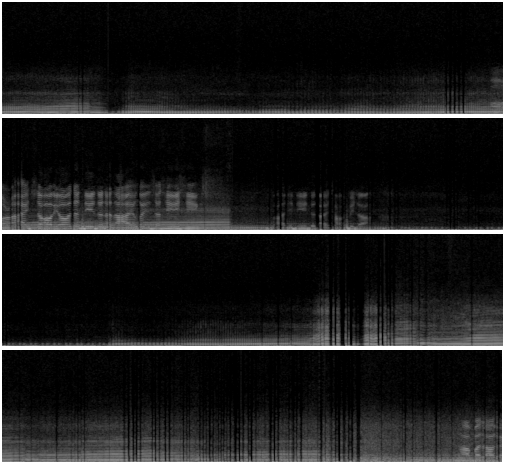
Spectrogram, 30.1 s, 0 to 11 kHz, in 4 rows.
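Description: Kawasaki Ninja 400's parallel-twin engine through an HGM aftermarket exhaust, ridden hard. The revs climb and drop again and again as it pulls through the gears. There is a lower, steadier stretch in the middle, and a sharp break about twenty seconds in before the revs rise again.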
